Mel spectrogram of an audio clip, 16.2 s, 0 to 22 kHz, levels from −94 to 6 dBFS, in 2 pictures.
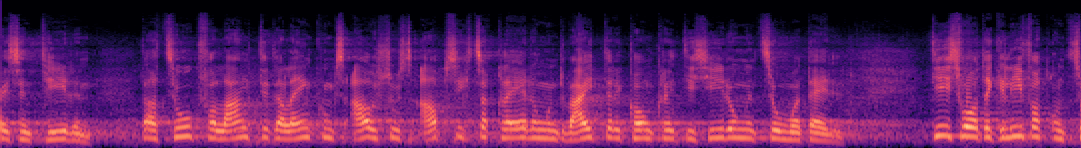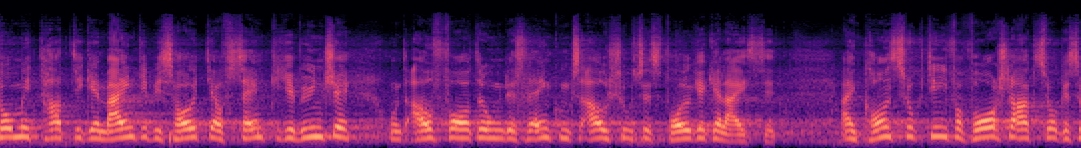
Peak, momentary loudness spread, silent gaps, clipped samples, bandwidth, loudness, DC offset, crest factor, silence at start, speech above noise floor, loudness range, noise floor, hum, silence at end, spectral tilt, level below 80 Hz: -2 dBFS; 8 LU; none; under 0.1%; 13.5 kHz; -19 LUFS; under 0.1%; 18 dB; 0 s; 24 dB; 3 LU; -42 dBFS; none; 0 s; -5 dB/octave; -70 dBFS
